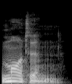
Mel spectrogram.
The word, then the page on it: modern: British English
